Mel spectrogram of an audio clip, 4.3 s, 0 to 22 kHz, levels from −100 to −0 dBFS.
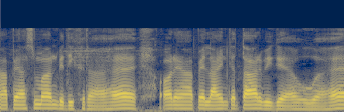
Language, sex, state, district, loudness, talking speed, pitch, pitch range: Hindi, male, Jharkhand, Garhwa, -16 LUFS, 235 wpm, 125 Hz, 120-130 Hz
